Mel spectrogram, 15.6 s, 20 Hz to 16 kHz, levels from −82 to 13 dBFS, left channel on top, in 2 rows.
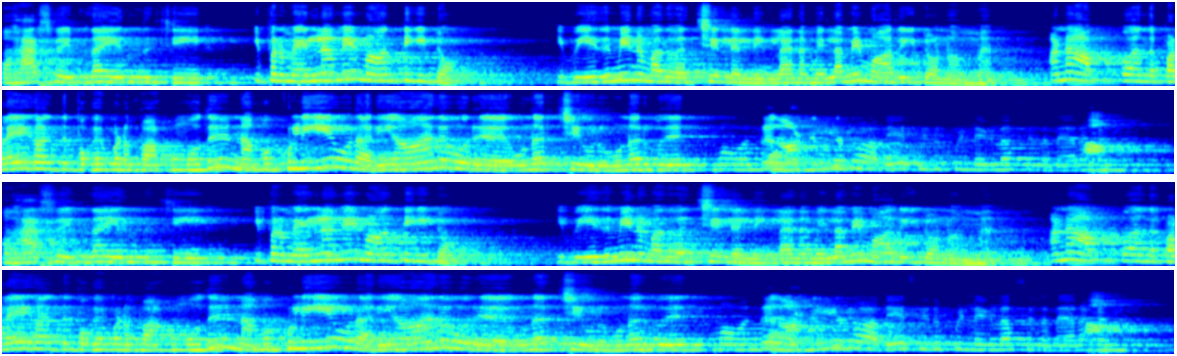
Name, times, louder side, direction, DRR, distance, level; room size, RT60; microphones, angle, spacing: voice 1, 0.0-1.4 1.7-3.1 3.7-6.6 7.0-12.4 12.9-13.5 15.0-15.2, left 1 dB, 25° left, 6 dB, 0.9 m, -26 dB
voice 2, 12.6-15.2, right 1 dB, 20° right, 5 dB, 1.0 m, -34 dB
16.5 x 12.5 x 5.7 m, 2.3 s
head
